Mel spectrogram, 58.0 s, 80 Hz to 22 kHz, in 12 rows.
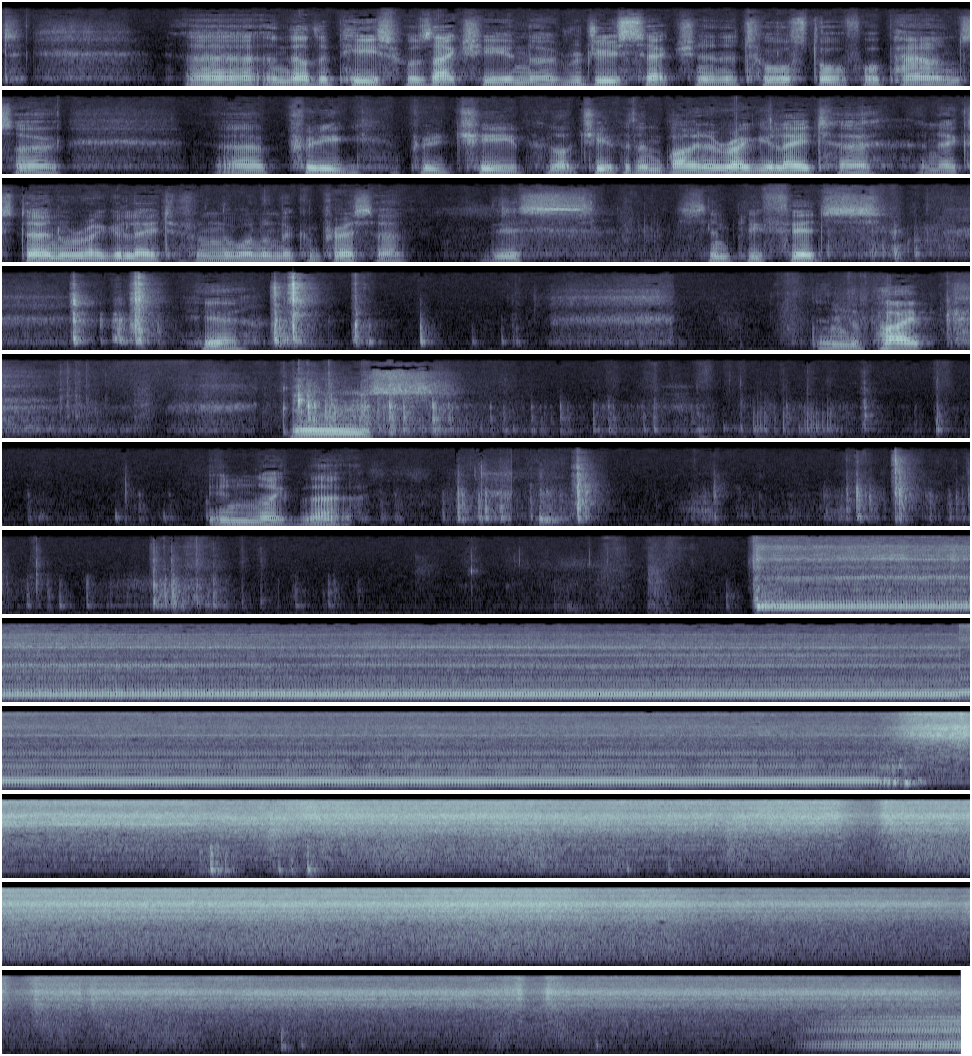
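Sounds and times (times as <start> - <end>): air compressor motor humming: 32.8 - 58.0
compressed air hissing: 38.6 - 57.4.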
